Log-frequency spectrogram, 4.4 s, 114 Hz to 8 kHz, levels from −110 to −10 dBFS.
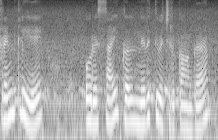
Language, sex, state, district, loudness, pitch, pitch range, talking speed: Tamil, female, Tamil Nadu, Chennai, -15 LUFS, 190 Hz, 165-210 Hz, 70 wpm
